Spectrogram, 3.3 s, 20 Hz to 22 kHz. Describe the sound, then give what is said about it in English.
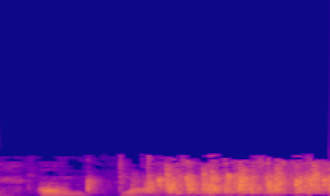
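A couple of raised voices ring out, then an audience at an Overeaters Anonymous meeting breaks into dense, steady clapping after a member shares maintaining about a 140 to 150 pound weight loss; loud and continuous with a crackly texture to the end. “And what I'd like to say about that is that you guys are really clapping for yourselves, and you're clapping for a power in the universe that is greater than me, because that's what I found in these rooms”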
